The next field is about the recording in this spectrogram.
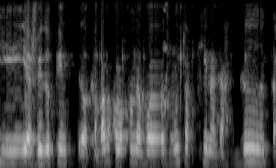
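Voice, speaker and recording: A woman speaks at a fairly quick pace. Her fairly high-pitched voice has a dark, mellow tone. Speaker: actress and clown. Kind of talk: interview. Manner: animated. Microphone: phone connection, poor internet.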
